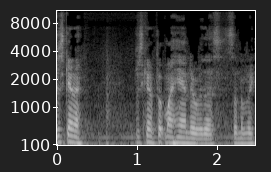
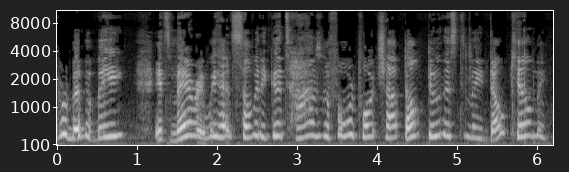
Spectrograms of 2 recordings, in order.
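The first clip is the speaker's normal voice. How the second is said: hammed-up high voice begging for mercy; high-pitched pleading; 13 semitones higher than usual. Mary the counselor begging Jason for his life, high mock pleading. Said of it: "he was like".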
